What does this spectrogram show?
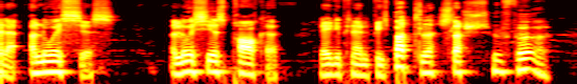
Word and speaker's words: Aloysius: Aloysius.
